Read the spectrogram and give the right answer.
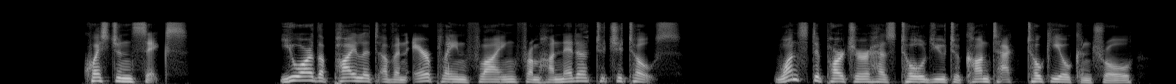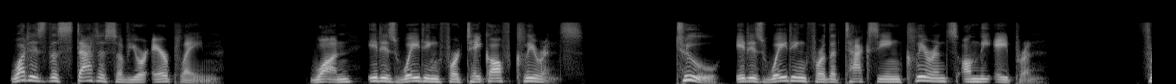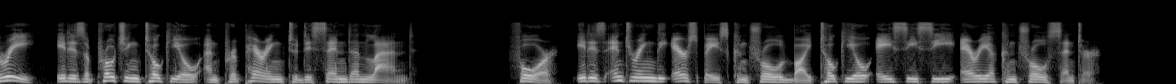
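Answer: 4: It is entering the airspace controlled by Tokyo ACC Area Control Center.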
